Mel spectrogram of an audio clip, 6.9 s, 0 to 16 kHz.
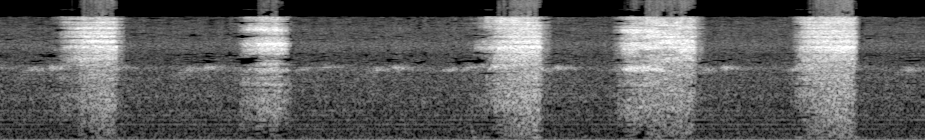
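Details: Barn owl chicks waiting alone in the nest at Starr Ranch utter harsh, rasping begging hisses. Five bursts come roughly every 1.2 seconds, loud ones alternating with slightly softer ones.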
